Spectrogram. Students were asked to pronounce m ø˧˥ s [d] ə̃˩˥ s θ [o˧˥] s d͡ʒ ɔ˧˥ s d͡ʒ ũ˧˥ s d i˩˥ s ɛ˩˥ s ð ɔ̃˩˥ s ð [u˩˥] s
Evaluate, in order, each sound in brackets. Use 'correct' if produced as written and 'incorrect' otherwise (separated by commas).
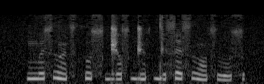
incorrect, incorrect, correct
